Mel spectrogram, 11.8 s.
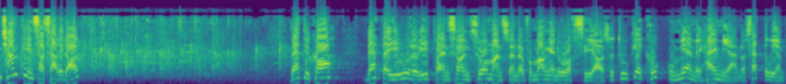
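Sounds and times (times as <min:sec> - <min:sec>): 
speech: 0:00.0 - 0:01.4, 0:04.4 - 0:11.7
audience clapping: 0:00.0 - 0:05.4.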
